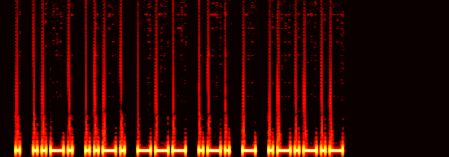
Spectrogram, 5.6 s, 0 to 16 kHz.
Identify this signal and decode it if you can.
Morse code, heard as a keyed tone, about 22 wpm, 700 Hz. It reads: EFFORT.
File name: Sentences with 7-Word Phrases - 22wpm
